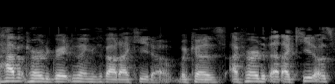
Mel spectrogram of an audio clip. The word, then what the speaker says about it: Aikido: Is it pronounced Aikido? – Aikido President President of the Aikido Club at UNC Chapel Hill.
